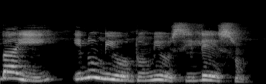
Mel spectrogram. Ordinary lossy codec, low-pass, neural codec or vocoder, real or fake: none; 7.2 kHz; none; real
